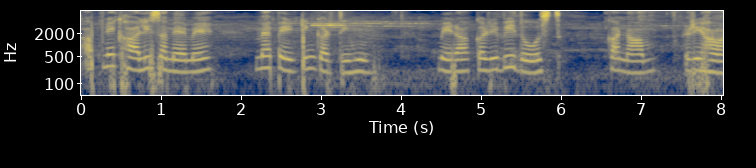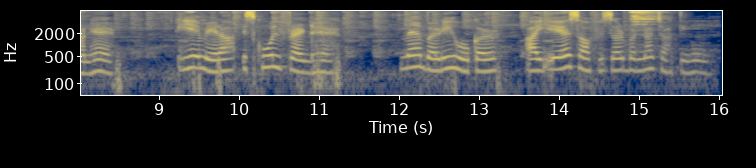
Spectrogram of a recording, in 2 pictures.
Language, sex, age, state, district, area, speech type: Urdu, female, 18-30, Uttar Pradesh, Gautam Buddha Nagar, rural, spontaneous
